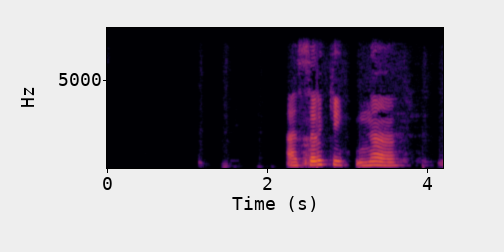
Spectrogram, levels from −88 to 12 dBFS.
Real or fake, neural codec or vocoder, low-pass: real; none; 7.2 kHz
